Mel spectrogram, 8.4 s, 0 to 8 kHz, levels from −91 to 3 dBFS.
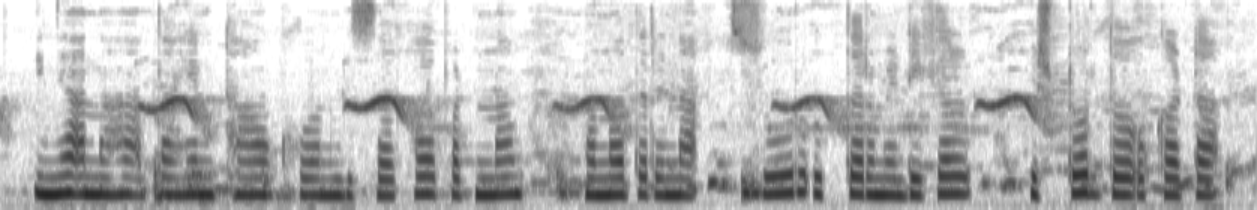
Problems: constant background noise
